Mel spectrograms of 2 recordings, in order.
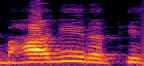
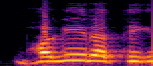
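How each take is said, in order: First: भागीरथी with a long first 'bhaa'; correct pronunciation. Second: भगीरथी with a short first a; wrong pronunciation. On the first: Teacher giving students the right word, long 'bhaa' first. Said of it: "भागीरथी शब्द होता है". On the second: Teacher rejecting the faulty word, mispronounced with short 'bha'. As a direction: clip only the first vowel of भगीरथी to 'bha'. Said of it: "नहीं शब्द होता है". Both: Shown as a demonstration.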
